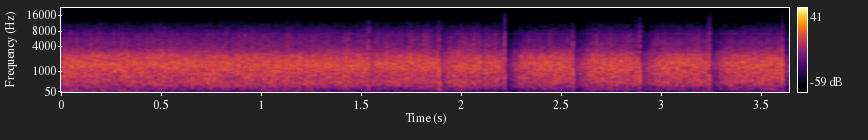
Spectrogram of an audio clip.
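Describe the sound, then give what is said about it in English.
A crowd applauds steadily while Trump's loud, sharp claps cut through the wash, beating at a fairly even rhythm of about three per second toward the end. “That's Trump clapping, that loud clap.”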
